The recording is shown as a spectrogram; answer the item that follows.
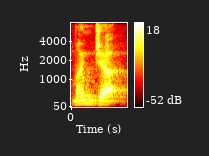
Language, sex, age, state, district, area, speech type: Kannada, male, 60+, Karnataka, Chamarajanagar, rural, read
